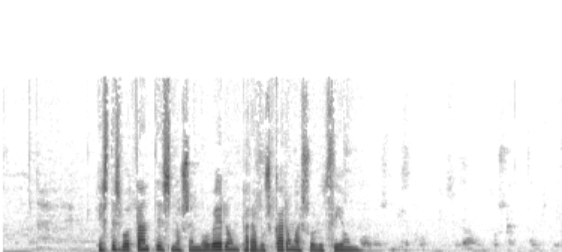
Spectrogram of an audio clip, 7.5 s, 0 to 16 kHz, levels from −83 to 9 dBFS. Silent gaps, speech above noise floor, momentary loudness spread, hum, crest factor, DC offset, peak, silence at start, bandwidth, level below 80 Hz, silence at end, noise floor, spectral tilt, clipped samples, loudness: none; 40 dB; 8 LU; none; 20 dB; under 0.1%; -4 dBFS; 1.3 s; 11.5 kHz; -56 dBFS; 1.25 s; -61 dBFS; -5.5 dB/octave; under 0.1%; -21 LUFS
